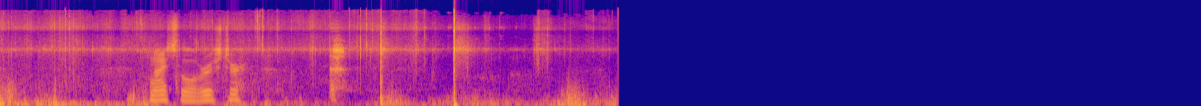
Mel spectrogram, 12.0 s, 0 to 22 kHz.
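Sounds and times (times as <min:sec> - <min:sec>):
wind rumble on microphone: 0:00.0 - 0:06.2.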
